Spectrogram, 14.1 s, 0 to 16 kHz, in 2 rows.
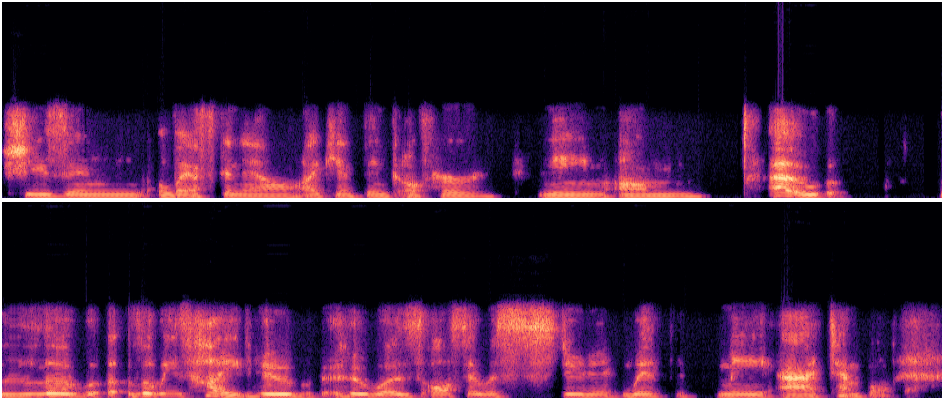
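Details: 68-year-old woman, a speech-language pathologist who stutters and embraced it through the stuttering support community over the past 25 years; adult stuttering in spontaneous presentation speech.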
